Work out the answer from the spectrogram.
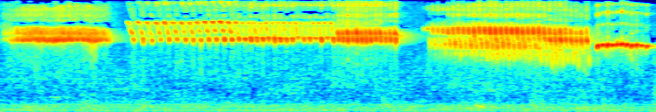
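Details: Canary singing to call its flock: loud, buzzy, rapid trills held in long rolling phrases. Brief gaps separate the shifts from one trill type to the next.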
